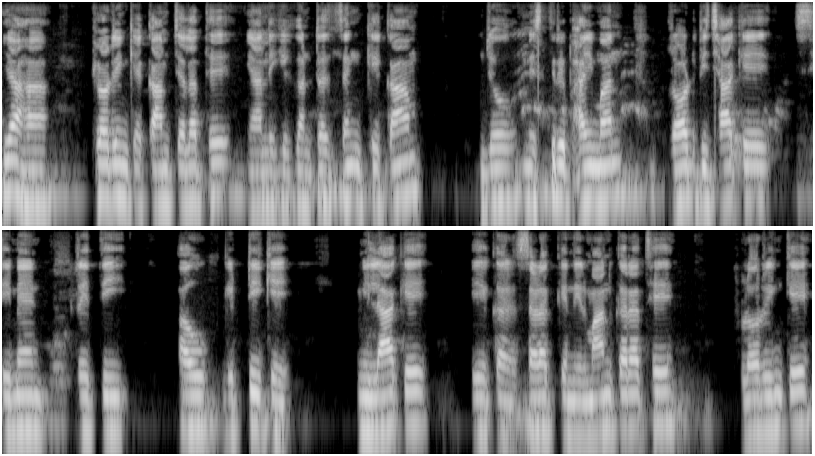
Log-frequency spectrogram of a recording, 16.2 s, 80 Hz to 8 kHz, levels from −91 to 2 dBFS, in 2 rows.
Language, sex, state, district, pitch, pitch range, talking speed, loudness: Chhattisgarhi, male, Chhattisgarh, Rajnandgaon, 135 Hz, 130-145 Hz, 120 wpm, -17 LUFS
